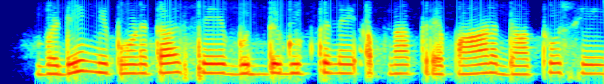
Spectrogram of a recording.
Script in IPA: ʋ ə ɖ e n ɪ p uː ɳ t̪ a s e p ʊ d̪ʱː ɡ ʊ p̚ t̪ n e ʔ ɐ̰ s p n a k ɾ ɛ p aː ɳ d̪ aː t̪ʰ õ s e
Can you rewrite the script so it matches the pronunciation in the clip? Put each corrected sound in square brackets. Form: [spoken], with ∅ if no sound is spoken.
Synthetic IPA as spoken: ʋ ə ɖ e n ɪ p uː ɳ t̪ a s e [b] ʊ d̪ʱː ɡ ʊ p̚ t̪ n e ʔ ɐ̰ [∅] p n a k ɾ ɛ p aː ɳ d̪ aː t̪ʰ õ s e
